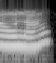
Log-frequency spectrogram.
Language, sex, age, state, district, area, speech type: Telugu, female, 18-30, Telangana, Suryapet, urban, conversation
